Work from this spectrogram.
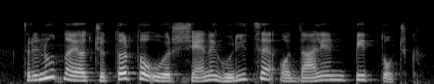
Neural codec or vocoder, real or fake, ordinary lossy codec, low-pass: none; real; none; 7.2 kHz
